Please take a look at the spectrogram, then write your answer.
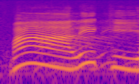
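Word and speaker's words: مالك: Malik. Bacanya ma-nya panjang. Maliki yaumiddin. Pak Ustadz, ada yang baca ma-nya pendek, Maliki. Ada enggak kira-kira? Ada. Maliki yaumiddin. Nah, itu ada dua bacaan. Boleh dibaca pendek, boleh baca panjang.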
